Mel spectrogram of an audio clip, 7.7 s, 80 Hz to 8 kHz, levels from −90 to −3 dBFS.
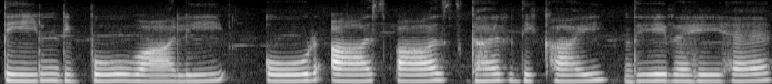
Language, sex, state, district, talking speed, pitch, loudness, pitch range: Hindi, female, Rajasthan, Jaipur, 80 wpm, 210 Hz, -20 LUFS, 205-220 Hz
